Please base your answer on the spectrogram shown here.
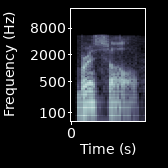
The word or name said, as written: bristle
